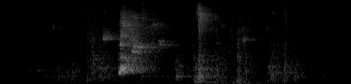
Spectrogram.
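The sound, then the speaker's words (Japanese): Feet are lifted out of a hot-water foot bath with faint sloshing and dripping: a few soft splashes and quiet trickles rise and fade, all at low volume. “足湯もそろそろおしまいですね。お湯から足を上げていただいて。”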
